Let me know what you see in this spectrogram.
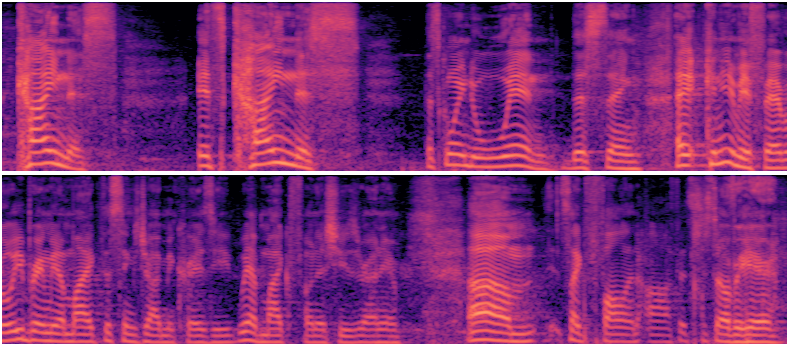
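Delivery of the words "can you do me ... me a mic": normal talking voice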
